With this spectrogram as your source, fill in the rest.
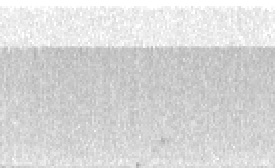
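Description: A computer mouse clicks softly.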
